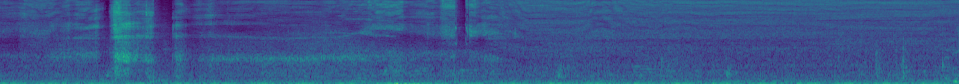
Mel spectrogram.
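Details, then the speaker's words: Steady hissing and slurping of a dental suction tip in the mouth, with brief gurgling spurts, during mini dental implant placement where the bone is soft. Ordinary dental suction. "get this keep suctioning please don't worry about it let just get the implants"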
